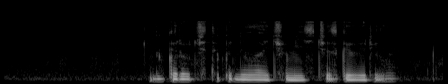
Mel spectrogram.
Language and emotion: Russian, sad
